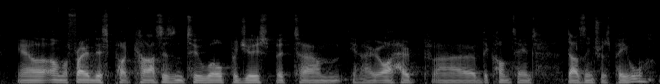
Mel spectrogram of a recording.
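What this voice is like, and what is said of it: Australian accent. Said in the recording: “I'm an Australian. I guess many would guess with my accent that that I'm an Aussie ... I'm not a very well-spoken Aussie”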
